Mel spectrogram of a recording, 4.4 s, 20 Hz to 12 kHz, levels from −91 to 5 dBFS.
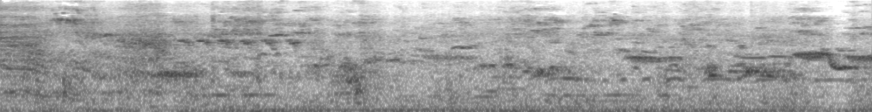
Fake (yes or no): no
